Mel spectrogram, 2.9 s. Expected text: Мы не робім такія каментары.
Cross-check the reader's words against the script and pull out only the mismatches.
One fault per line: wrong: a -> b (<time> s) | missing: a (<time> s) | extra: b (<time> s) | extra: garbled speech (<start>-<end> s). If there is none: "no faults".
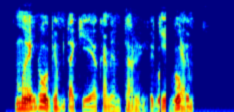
missing: не (0.4 s)
extra: garbled speech (1.9-2.4 s)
